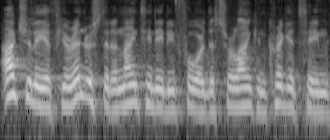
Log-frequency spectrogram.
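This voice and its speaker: A man speaks with a Northern Irish accent at a fairly high pitch. His pitch variation is ordinary, and the background is quiet. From Northern Ireland. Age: 60s. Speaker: conference speaker. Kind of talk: keynote speech. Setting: stage with audience.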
